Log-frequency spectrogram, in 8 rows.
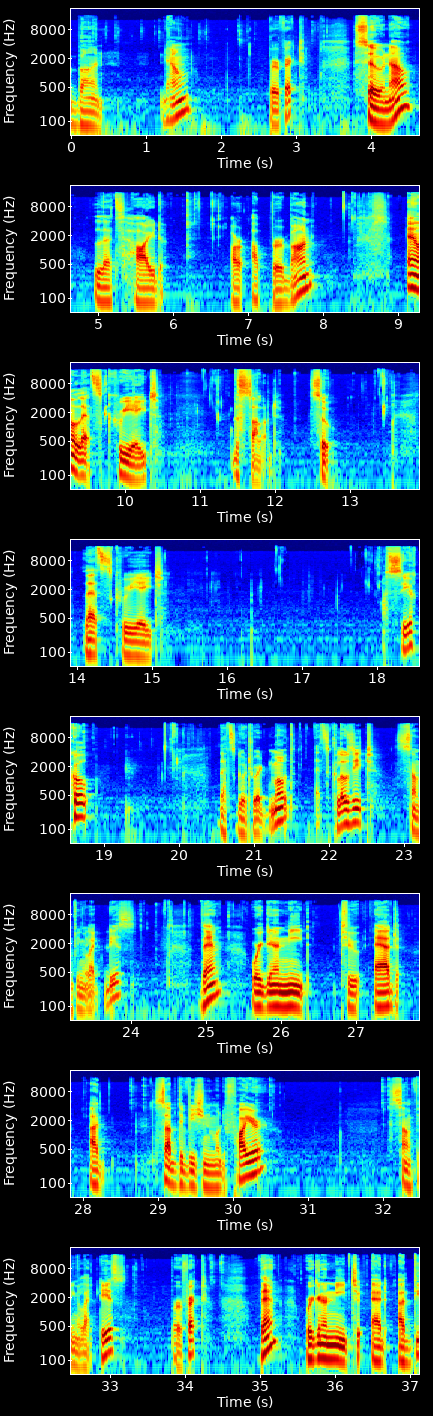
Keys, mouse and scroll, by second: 3.3 click, 6.2 click, 7.4 middle click, 8.6-8.9 scroll down 1, 8.9 middle click, 10.2 scroll up 2, 10.6 scroll down 2, 10.8 shift+middle click, 11.6 scroll up 2, 11.9 scroll down 1, 12.3 middle click, 12.8 shift+a, 20.4 Tab, 20.9 middle click, 21.7 f, 22.2 middle click, 24.0 Tab, 24.3 middle click, 28.6 click, 32.0 click, 32.4-32.8 scroll up 1, 32.8-33.1 scroll down 1, 33.1 middle click, 34.4 click.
